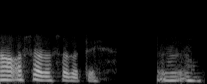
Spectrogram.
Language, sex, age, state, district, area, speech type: Assamese, female, 30-45, Assam, Udalguri, rural, conversation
